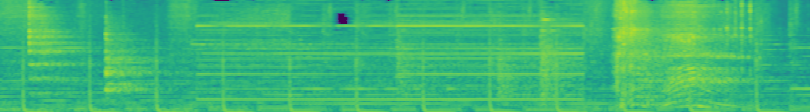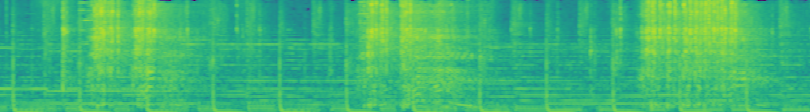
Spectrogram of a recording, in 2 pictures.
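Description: Pneumatic impact wrench hammering on the wheel bolts in several short bursts, about four of them in the second half, over background music with a steady beat.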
